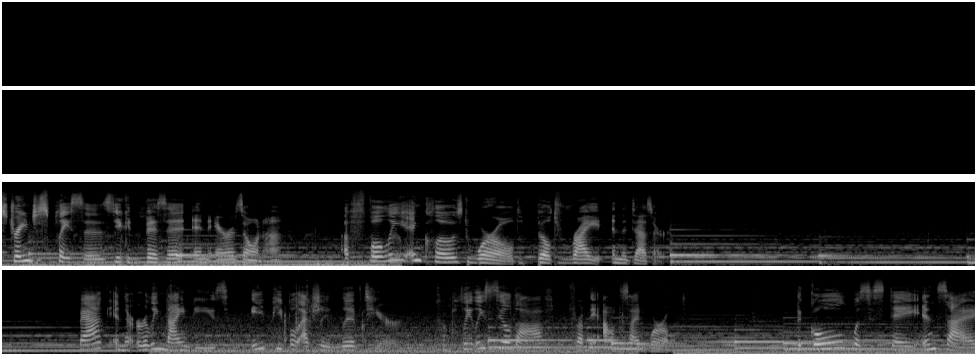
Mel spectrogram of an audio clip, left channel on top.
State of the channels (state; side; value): silent; left; digital silence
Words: places you can visit in Arizona, a fully enclosed world built right in the desert. Back in the early 90s, 8 people actually lived here, completely sealed off from the outside world. The goal was to stay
